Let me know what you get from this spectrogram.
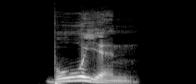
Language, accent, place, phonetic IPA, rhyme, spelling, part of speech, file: German, Germany, Berlin, [ˈboːjən], -oːjən, Bojen, noun, De-Bojen.ogg
- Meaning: plural of Boje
